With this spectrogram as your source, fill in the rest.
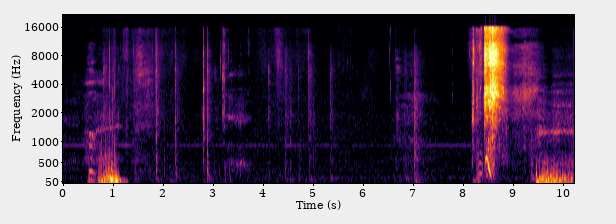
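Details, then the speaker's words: Person, saying in Spanish they need to sneeze and blaming allergy, gives two loud explosive sneezes, each after a sharp intake, separated by quiet room noise; sneezing. "Voy a estornudar. Ay, perdón. Otra vez. Necesito estornudar."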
